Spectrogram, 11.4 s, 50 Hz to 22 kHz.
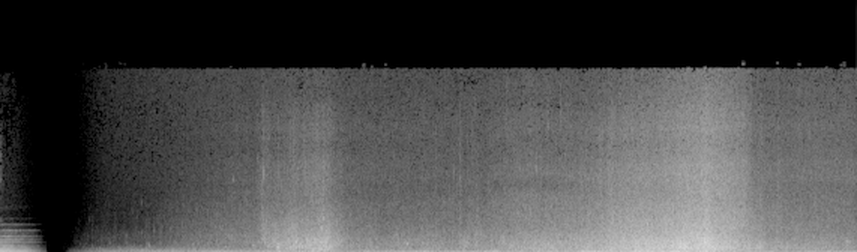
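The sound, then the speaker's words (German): Sea waves lap and wash around a small private yacht in the Aegean Sea near the Greek island of Hydra in mid-August 1997, with two broad swells of surf rising and falling over a steady bed of wind and water noise. No one speaks. “Mitte August 1997 im Ägäischen Meer nahe der griechischen Insel Hydra.”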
